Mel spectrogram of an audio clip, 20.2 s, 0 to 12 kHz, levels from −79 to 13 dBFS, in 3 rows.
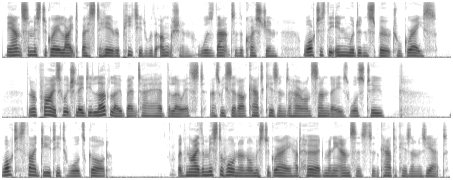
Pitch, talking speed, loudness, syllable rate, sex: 160 Hz, 200 wpm, -20 LUFS, 5.4 syllables/s, female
